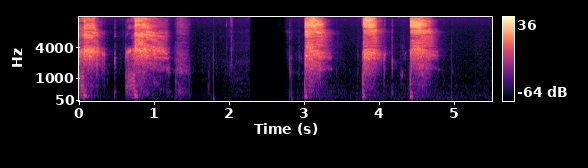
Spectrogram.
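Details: Rapid run of about six forceful sneezes by a man, with quick sharp breaths between; a repetitive sneezing attack in a compilation of film clips.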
